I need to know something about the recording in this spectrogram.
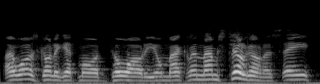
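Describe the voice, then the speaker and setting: A man's voice: high voice, steady tone, fast talker, natural voice. An actor playing a brash, cornered crooked inspector in a vintage radio drama, talking slangy and defiant like a tough guy. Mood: defiant, surly. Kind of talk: 1930s-40s radio drama acting. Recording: muffled old radio recording.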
